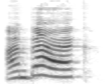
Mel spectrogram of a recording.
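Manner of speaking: loud, high call on return; cheerful cry. A narrator's reading. Nat returning to her friends, loud cheerful call. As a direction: burst back in and announce it. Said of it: "cried Nat".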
